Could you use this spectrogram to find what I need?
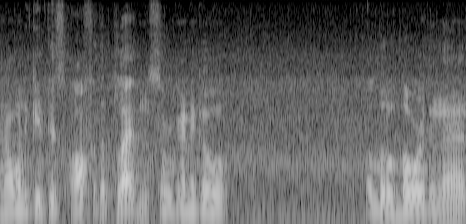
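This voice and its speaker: Loud and at a very fast pace, a man talks in a medium pitch. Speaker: crafting YouTuber. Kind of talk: tutorial. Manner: casual.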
